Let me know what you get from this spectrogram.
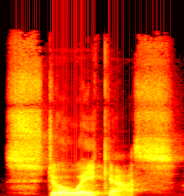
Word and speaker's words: stoechas: Lavandura stoechas. I'm going to go ahead and say that's how that's pronounced: S T O E C H A S.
